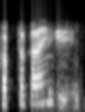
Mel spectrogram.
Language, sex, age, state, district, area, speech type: Hindi, female, 45-60, Uttar Pradesh, Ghazipur, rural, conversation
